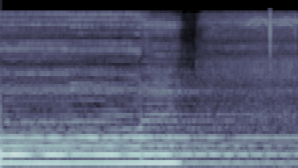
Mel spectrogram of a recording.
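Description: A man reciting the Quran in a melodic chant, holding the long final vowel of a verse on one steady note. The note stops about one and a half seconds in and fades out.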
